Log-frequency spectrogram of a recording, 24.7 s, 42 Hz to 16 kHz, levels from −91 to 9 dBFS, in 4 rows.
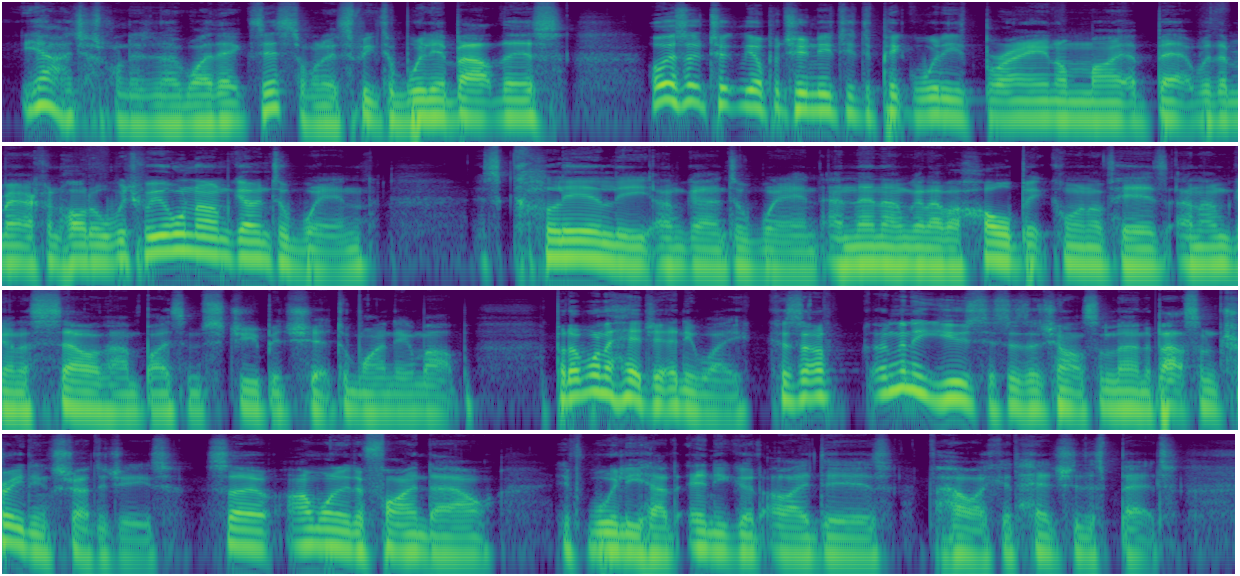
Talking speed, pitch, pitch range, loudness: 275 wpm, 115 Hz, 105-130 Hz, -18 LUFS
